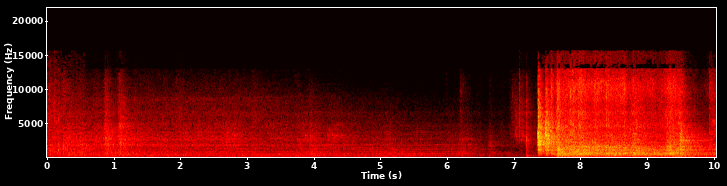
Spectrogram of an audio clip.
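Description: A subway train running past, a steady rumble that slowly fades. About seven seconds in, a sudden loud rushing noise takes over.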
